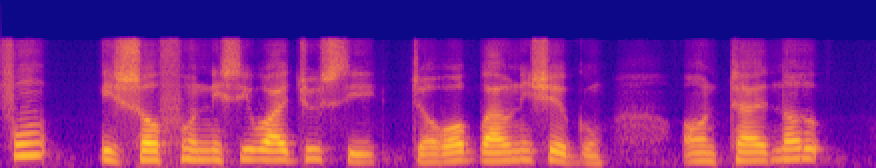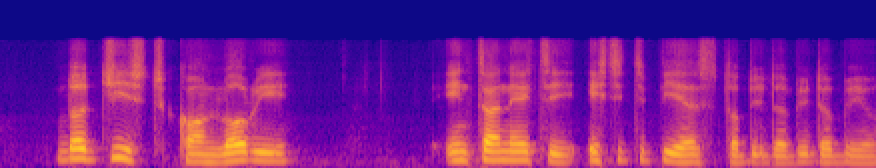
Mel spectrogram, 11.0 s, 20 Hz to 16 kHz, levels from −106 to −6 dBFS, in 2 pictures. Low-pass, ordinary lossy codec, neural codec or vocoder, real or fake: 7.2 kHz; none; codec, 16 kHz, 0.3 kbps, FocalCodec; fake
